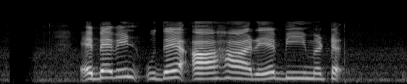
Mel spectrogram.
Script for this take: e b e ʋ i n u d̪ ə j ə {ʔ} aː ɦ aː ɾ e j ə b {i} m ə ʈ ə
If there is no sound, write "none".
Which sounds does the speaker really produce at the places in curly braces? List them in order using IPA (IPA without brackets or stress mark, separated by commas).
ʔ, iː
